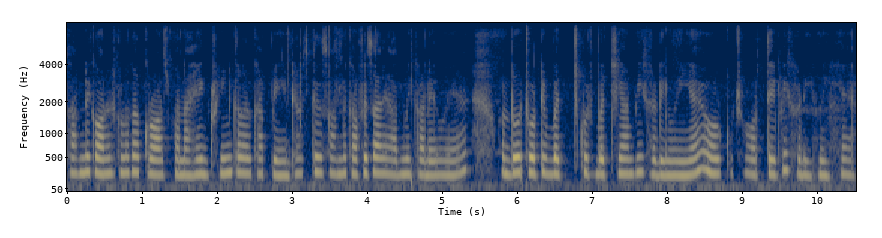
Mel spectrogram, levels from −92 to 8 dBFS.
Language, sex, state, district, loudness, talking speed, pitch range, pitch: Hindi, female, Chhattisgarh, Rajnandgaon, -30 LUFS, 220 wpm, 225-245 Hz, 235 Hz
